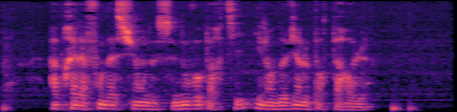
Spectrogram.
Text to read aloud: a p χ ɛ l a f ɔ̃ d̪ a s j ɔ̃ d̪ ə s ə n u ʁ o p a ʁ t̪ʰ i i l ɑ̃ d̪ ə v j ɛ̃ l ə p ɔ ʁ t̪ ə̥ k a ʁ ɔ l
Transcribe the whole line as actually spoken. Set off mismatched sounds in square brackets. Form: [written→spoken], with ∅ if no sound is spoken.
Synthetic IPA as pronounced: a p χ ɛ l a f ɔ̃ d̪ a s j ɔ̃ d̪ ə s ə n u [ʁ→v] o p a ʁ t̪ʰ i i l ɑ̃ d̪ ə v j ɛ̃ l ə p ɔ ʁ t̪ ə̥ [k→p] a ʁ ɔ l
